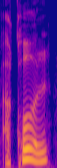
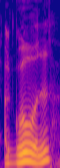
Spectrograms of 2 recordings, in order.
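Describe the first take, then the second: First: It is said with a q, not Iraqi style. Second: It is said with a g, Iraqi style.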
